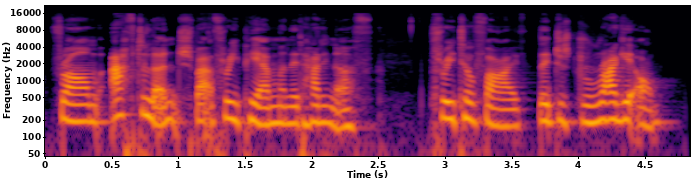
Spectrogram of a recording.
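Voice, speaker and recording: On a very clean recording with a silent background, a woman with an English accent speaks with ordinary pitch variation. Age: 40s. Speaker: podcast host, business coach. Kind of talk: motivational monologue. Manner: casual, conversational.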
